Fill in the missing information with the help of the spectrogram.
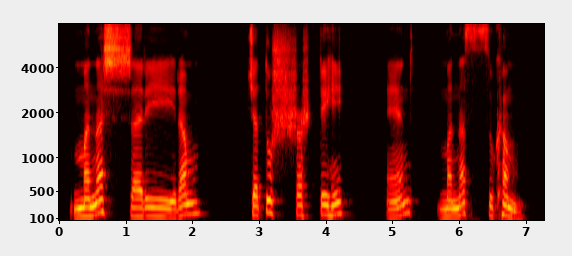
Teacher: The Visarga will turn into the sibilant sound that follows it.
